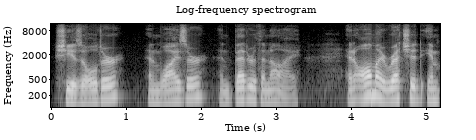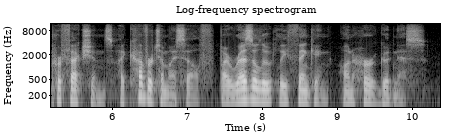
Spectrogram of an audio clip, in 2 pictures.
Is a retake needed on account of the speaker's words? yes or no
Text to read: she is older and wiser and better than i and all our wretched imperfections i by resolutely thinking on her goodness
yes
